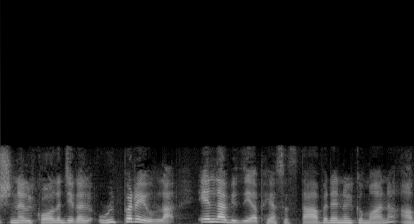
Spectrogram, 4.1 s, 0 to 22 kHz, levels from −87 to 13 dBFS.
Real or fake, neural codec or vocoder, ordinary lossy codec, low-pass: fake; codec, 16 kHz, 0.5 kbps, X-Codec, WavLM features, trained on Multilingual LibriSpeech; none; none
